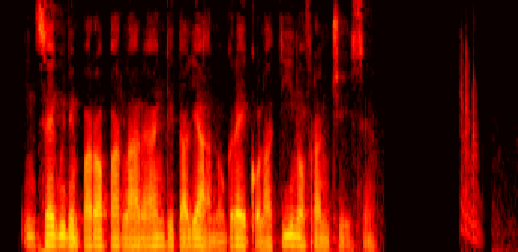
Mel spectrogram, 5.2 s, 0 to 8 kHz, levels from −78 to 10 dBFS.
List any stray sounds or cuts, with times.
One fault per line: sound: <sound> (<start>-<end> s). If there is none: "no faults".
sound: chirp (4.6-4.8 s)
